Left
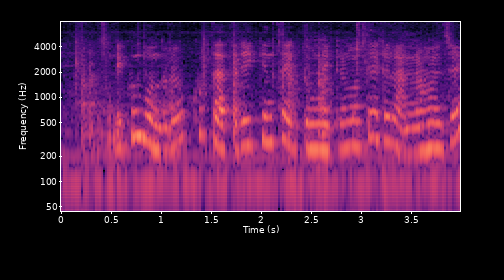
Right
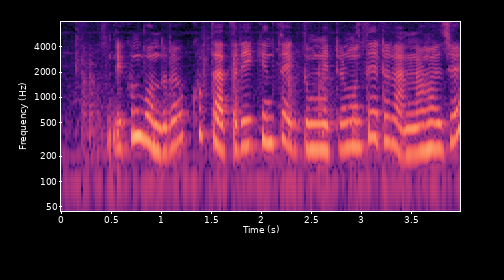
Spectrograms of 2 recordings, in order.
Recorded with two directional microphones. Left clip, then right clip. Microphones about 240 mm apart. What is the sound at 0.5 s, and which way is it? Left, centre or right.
Speech, right.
